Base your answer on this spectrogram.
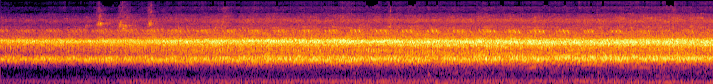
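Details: Dense chorus of many frogs calling in rain-soaked rice fields in Laos, a continuous loud wall of rapid croaking with two steady bands, pulsing roughly four times per second, unbroken throughout.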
